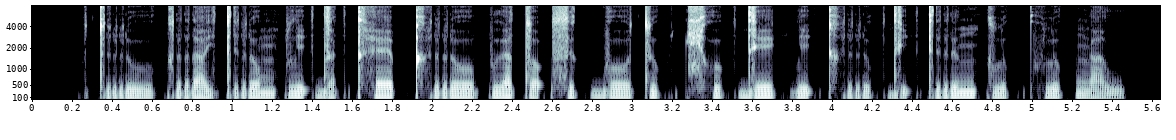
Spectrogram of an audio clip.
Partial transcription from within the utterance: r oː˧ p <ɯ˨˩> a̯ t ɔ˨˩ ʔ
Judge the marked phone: incorrect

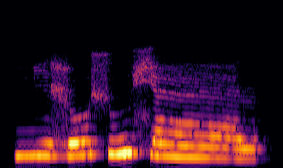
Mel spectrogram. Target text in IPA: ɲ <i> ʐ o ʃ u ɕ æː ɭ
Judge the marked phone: correct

